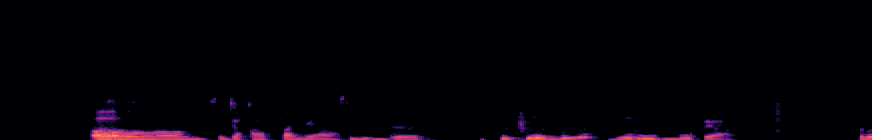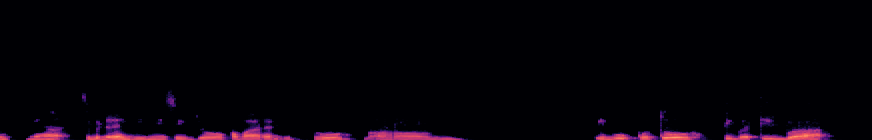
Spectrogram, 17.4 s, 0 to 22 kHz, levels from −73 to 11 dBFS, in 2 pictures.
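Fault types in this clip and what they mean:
Section at the wrong speed: from 3.49 to 6.91 s the speech suddenly slows to about 0.64 times its proper rate, and because speed and pitch travel together here, everything drops by roughly seven semitones, so it comes out deep, drawn-out and a bit sluggish before snapping back to normal. The likely cause is that stretch being played back against the wrong clock, say a mismatched sample rate applied to just that segment.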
